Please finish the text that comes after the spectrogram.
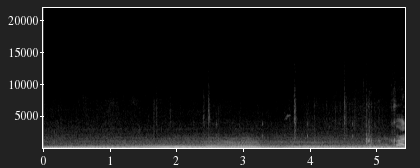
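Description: A car driven on the road while its intake air temperature is being monitored, the engine rumbling loudly from inside the cabin as it accelerates, pitch rising steadily through the gears with a brief dip as it shifts.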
